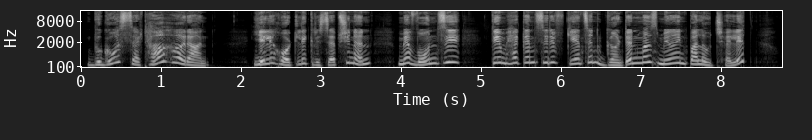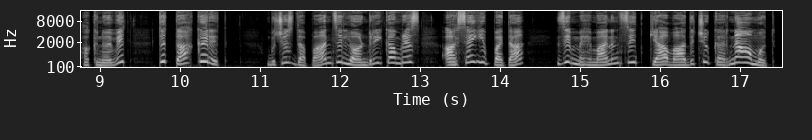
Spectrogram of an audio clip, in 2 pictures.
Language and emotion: Kashmiri, surprised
